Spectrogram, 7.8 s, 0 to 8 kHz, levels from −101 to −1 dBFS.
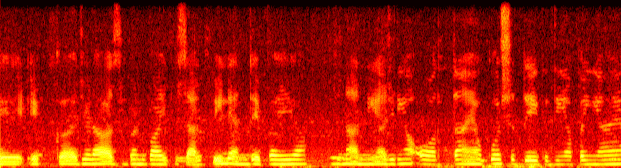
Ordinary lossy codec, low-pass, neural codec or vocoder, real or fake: none; none; none; real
